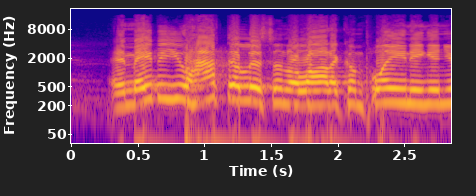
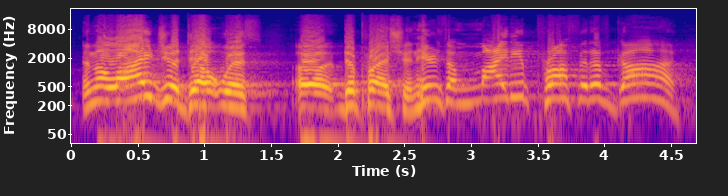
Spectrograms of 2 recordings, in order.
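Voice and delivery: ordinary talk

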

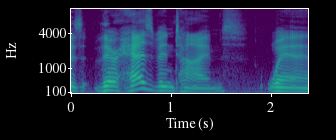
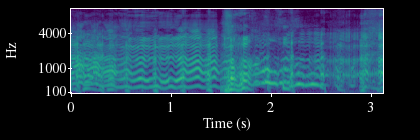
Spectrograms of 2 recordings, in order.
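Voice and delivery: high goofy clown cackle; silly clown laugh; 12 semitones higher than usual. Real, not acted. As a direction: laugh like a birthday party clown. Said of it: "You sound like a clown".

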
